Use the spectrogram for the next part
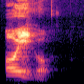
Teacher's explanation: El acento está en la vocal abierta O.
